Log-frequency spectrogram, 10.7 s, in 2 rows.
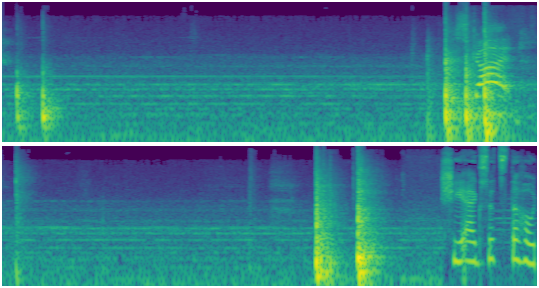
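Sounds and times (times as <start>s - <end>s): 
steady low hum: 0.0s - 9.9s
knocking on a hotel room door: 0.1s - 0.6s, 4.3s - 5.1s, 8.5s - 9.2s
speech: 9.8s - 10.7s.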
